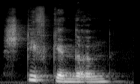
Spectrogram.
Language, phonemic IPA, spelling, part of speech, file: Dutch, /ˈstifkɪndərə(n)/, stiefkinderen, noun, Nl-stiefkinderen.ogg
- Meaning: plural of stiefkind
